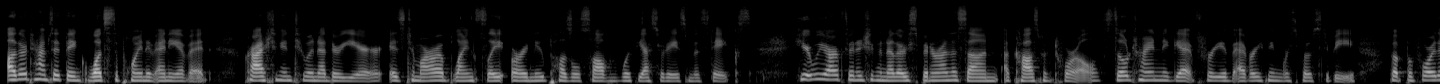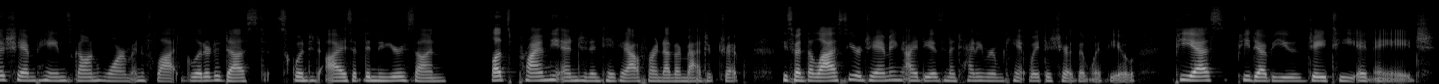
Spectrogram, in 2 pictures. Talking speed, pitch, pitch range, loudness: 215 wpm, 175 Hz, 165-185 Hz, -32 LUFS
